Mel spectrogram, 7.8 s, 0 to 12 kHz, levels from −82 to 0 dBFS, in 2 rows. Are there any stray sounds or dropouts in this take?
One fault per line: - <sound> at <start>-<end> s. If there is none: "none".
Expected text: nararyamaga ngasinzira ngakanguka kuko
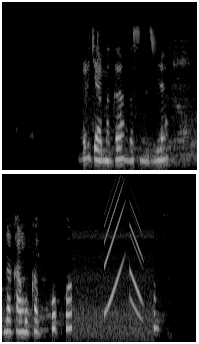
- chirp at 5.9-6.7 s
